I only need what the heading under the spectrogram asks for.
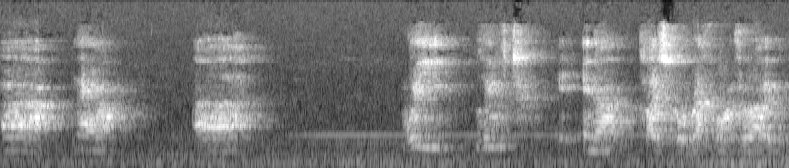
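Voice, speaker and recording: With an Australian accent, a man speaks at a very slow pace and medium pitch, in a monotone, flat intonation with long, frequent pauses. Audible room echo and noticeable background noise fill the recording. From Victoria, Australia. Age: 70s. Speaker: storyteller recalling his life. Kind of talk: casual storytelling chat. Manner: halting, many fillers.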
